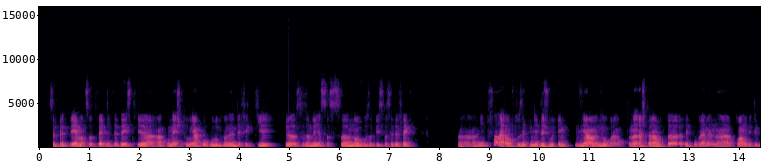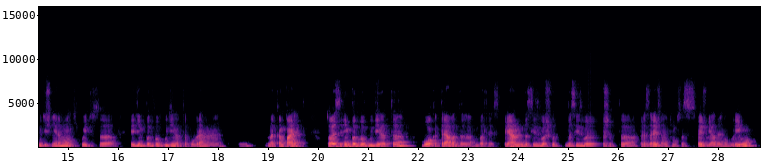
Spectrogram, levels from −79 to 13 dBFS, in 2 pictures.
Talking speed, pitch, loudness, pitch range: 140 wpm, 110 Hz, -24 LUFS, 105-135 Hz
